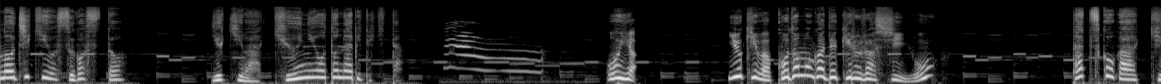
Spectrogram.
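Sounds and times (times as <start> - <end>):
speech: 0.0 - 1.3, 2.1 - 4.1, 6.1 - 6.5, 7.3 - 9.4, 10.7 - 11.6
cat meowing: 4.4 - 5.6.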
